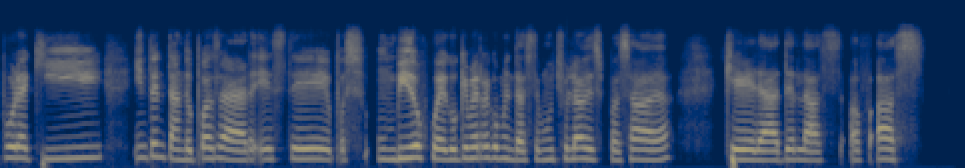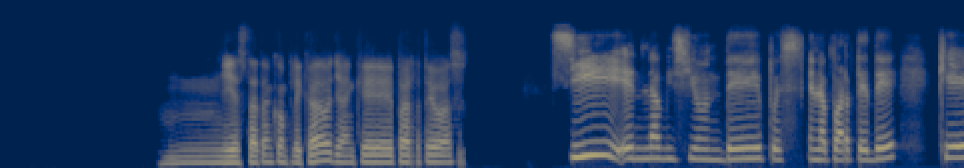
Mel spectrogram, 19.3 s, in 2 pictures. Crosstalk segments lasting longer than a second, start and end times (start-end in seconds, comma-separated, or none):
none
